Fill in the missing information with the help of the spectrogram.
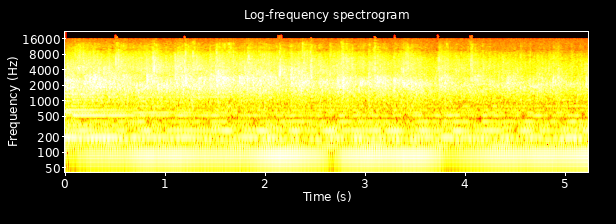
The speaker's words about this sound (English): Why don't we give them a hand clap while they come down? That's right.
